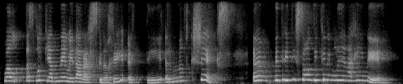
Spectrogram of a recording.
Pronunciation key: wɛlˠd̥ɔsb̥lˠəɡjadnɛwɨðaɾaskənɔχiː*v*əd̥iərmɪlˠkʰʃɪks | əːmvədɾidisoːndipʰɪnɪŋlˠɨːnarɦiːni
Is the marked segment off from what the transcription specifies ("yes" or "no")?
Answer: yes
